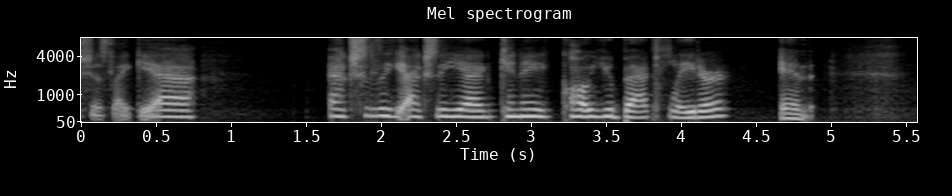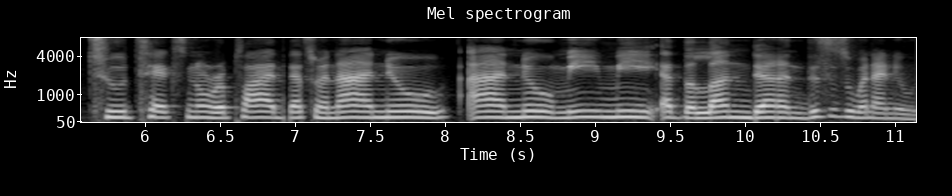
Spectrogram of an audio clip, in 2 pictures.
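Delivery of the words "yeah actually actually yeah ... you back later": acted-out drowsy, groggy, just-woken sleepy voice. Retelling a phone call that woke someone up: imitating a groggy voice. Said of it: "sounding groggy".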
